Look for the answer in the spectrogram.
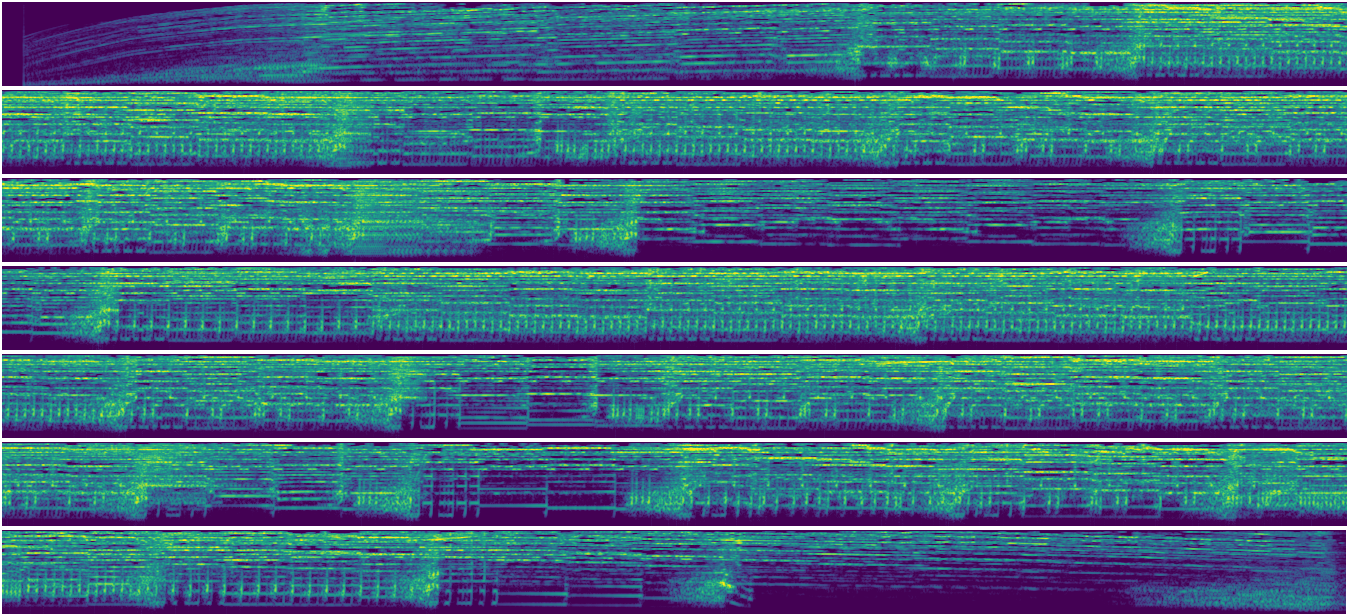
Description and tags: Long Rewind / Fast Forward
Fast-Forward, Rewind, VHS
